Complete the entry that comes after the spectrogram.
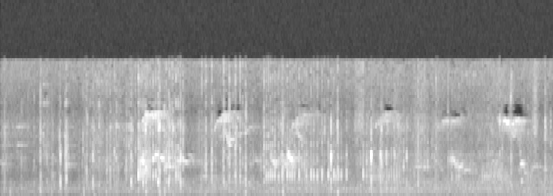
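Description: Faint outdoor background with distant birds chirping now and then.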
